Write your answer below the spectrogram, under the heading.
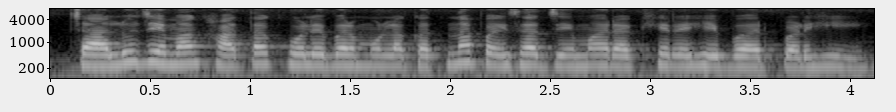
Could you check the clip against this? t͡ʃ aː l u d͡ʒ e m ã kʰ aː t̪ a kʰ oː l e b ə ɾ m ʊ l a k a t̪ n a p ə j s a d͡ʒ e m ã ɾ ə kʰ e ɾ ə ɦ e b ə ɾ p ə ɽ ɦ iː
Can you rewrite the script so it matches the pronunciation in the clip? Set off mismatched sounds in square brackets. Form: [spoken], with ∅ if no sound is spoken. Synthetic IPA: t͡ʃ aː l u d͡ʒ e m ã kʰ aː t̪ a kʰ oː l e b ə ɾ m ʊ l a k [ə] t̪ n a p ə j s a d͡ʒ e m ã ɾ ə kʰ e ɾ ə ɦ e b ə ɾ p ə ɽ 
